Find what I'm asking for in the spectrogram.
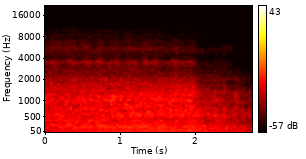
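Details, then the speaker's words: Diesel truck air system, faulty governor not cutting out, air dryer suspected bad too: pressure over 160 psi versus usual 135-140, steady loud hiss over low engine rumble as air tank relief valve vents overpressure. "all right guys so as you guys can tell it is way over the threshold which usually they're at 140 goes way over 160 and you can tell it has a purge and the relief valve on the air tanks is releasing the air now because it didn't tell it what to kick off"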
